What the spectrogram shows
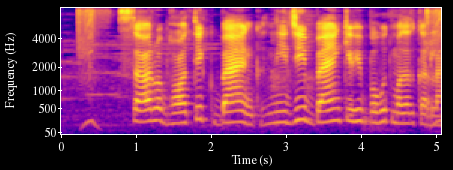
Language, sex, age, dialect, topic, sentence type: Bhojpuri, female, 18-24, Western, banking, statement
